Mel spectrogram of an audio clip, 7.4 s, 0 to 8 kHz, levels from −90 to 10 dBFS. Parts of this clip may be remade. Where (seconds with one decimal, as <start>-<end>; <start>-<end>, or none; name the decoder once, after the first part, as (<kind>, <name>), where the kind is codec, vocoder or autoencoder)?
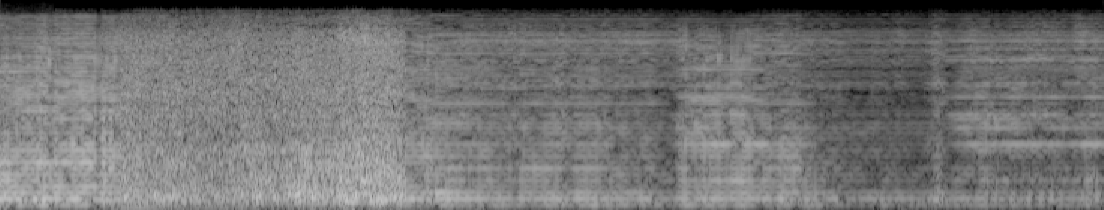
0.0-0.8 (vocoder, HiFi-GAN); 2.7-7.4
